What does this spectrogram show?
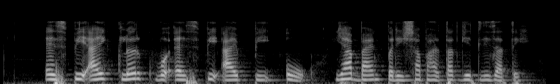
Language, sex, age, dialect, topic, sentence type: Marathi, female, 25-30, Northern Konkan, banking, statement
